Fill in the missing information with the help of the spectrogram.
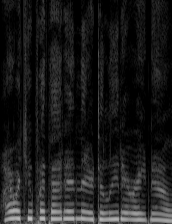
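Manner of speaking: mock scolding mother; a touch of nagging mom; imitating mom. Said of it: "see my mom shaking her head".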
